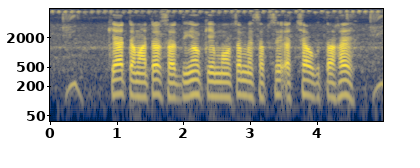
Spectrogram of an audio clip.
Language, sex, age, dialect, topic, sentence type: Hindi, male, 36-40, Awadhi Bundeli, agriculture, question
